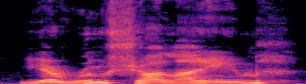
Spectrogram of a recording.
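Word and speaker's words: ירושלים: name meaning okay so as with Jerusalem pronounced yerushalaim from what he wrote here the Y turned into the J and the SH into an S this is just how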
